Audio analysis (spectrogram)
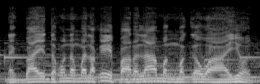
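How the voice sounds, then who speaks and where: Filipino male narrator actor in role, mid-pitched, troubled and confessional, scripted radio love story with clear music bed. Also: fairly even intonation, quick pace, natural voice. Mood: resigned, troubled. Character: troubled, embarrassed young man confiding his love story. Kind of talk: scripted first-person radio drama narration. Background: background music.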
